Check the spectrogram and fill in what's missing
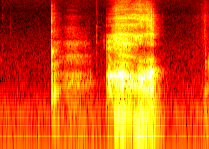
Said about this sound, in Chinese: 呸！喜欢吃吗？啊？本小主吐的浓痰好吃吗？啊？个贱货，给我快点咽下去！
